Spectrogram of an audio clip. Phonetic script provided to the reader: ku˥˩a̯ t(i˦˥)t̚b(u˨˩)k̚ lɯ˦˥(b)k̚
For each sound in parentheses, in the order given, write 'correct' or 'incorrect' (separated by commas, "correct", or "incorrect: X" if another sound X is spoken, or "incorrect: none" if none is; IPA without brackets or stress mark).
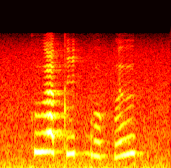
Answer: correct, correct, incorrect: none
